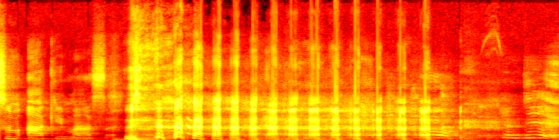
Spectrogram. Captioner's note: laughing; audience laughing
